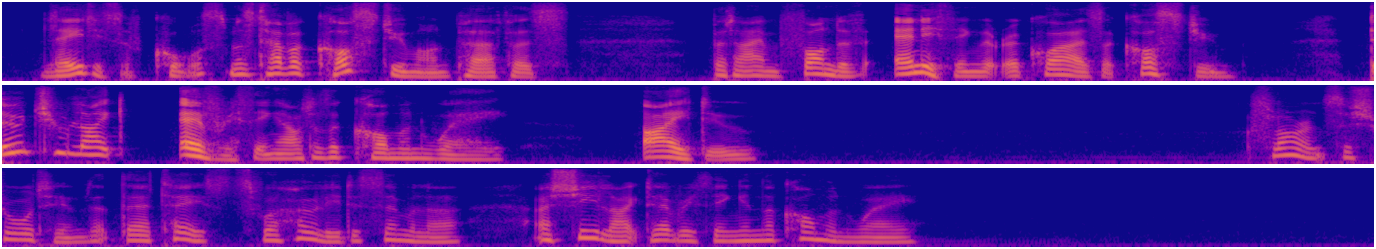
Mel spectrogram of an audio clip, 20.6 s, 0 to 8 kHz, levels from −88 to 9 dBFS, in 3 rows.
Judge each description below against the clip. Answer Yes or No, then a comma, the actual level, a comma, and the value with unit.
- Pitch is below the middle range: No, medium, 155 Hz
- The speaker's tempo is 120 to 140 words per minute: Yes, slow, 135 wpm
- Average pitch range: No, wide, 6.0 semitones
